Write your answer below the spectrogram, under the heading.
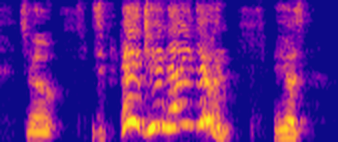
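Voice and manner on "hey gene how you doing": put-on boy's voice, very high-pitched and very loud. Retelling how a boy greeted Gene when they were kids; imitating Tommy's high voice. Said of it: "Tommy had this great high voice".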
